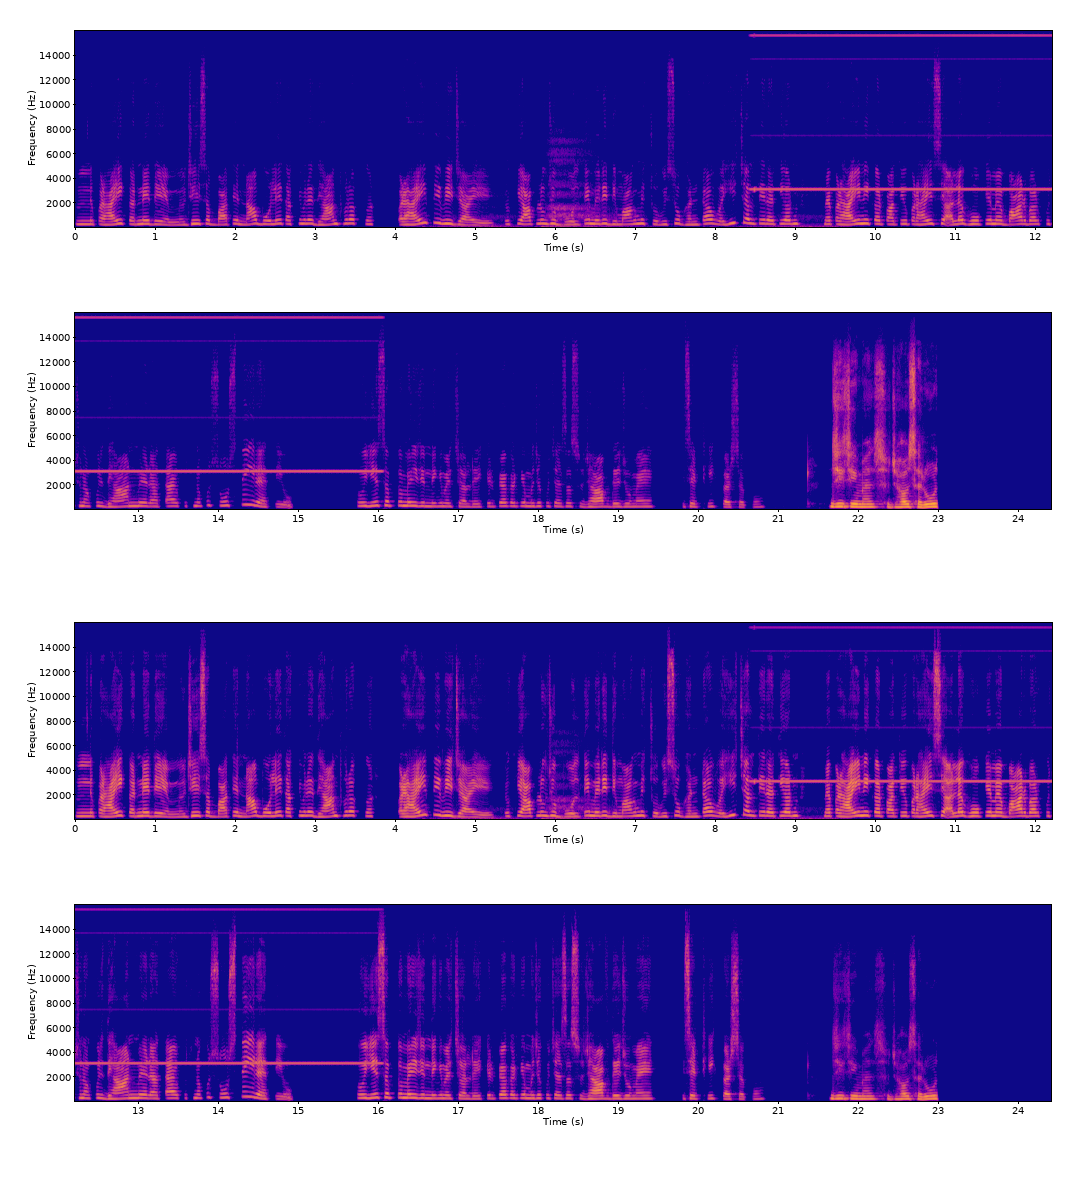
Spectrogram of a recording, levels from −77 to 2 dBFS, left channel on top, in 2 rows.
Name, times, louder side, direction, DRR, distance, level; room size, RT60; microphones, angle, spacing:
voice 1, 0.0-3.7 4.0-9.1 9.4-14.9 15.7-19.4 19.8-20.8, right 4 dB, 85° right, 1.6 m, -28 dB
sound 1, 4.1-7.3 7.9-9.7, left 2 dB, 25° left, 7.7 m, -51 dB
sound 2, 8.4-16.1, left 1 dB, 5° left, 2.1 m, -35 dB
voice 2, 21.6-23.0, left 6 dB, 60° left, 0.3 m, -20 dB
head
